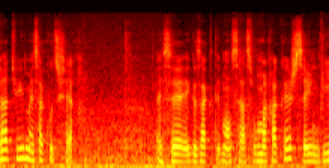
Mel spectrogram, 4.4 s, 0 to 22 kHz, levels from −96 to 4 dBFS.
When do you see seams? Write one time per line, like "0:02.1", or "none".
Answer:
none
